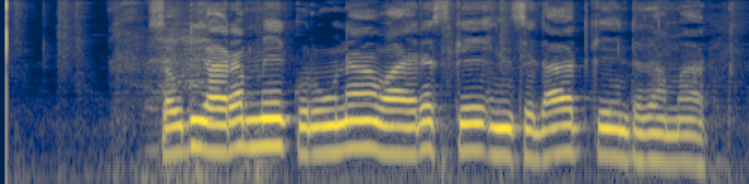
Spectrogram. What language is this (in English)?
Urdu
